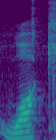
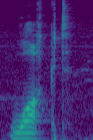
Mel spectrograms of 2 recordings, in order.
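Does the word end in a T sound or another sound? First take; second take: another sound; T sound. First: The word does not end in a T sound. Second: The word ends in a T sound. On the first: The speaker calls it wrong. "It's not walked. No, no, no" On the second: The speaker calls it right. "You should write final sound, T sound"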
